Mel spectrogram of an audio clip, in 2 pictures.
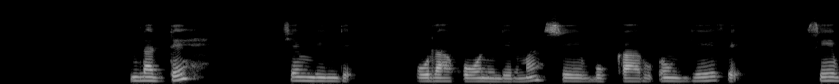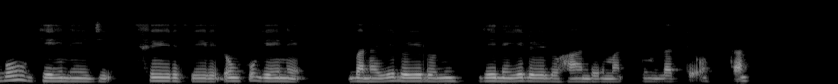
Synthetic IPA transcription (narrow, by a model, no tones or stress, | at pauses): ladːɛ | t͡ʃembindɛ | wɔlaːkɔwonindɛɾmasɛjbukːaɾuɗɔnɡɛːfɛ̰ | sɛjbɔɡɛːneːd͡ʒi | fɛɾɛfɛɾɛɗɔnfuɡɛnɛ | banajɛlɔɛlɔni | ɡɛnɛjɛlɔjɛlɔhaːndɛɾmaɗumladːɛ̰ʔɔ̰nta̰n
